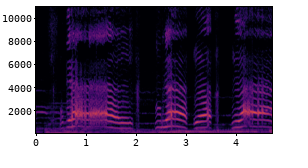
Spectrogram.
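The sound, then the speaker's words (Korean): A newborn baby, just delivered by surgery, cries loudly in three wavering, high-pitched wails separated by short gasping pauses, over a low steady hum in the background. “아기가 먼저 수술로 꺼내지고 아리영의 맥박은 급격히 떨어지기 시작하죠”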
